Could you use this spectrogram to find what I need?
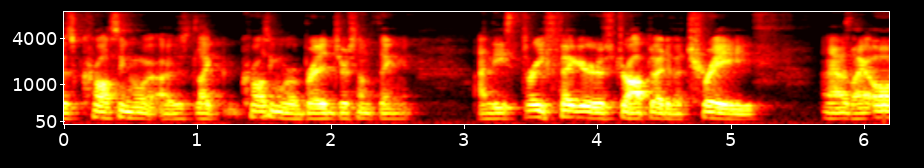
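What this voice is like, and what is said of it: Usual voice. Nothing is said of it.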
